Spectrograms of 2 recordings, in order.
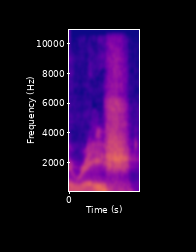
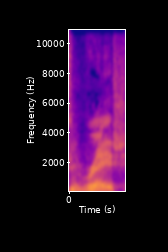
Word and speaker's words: Ra's: Sorry, Ra's. – Yes, Ra's. In the animated series, we call him Ra's. – We call him Ra's al Ghul. – That's how he's pronounced.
